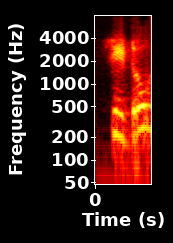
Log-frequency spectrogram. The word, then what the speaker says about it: pseudo: P means pseudo, here P is silent, and N means noise.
